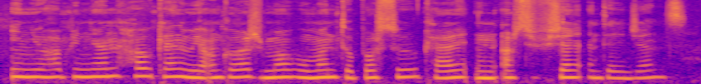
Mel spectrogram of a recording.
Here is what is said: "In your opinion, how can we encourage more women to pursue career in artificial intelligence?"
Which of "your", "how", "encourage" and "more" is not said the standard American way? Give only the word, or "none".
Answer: encourage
